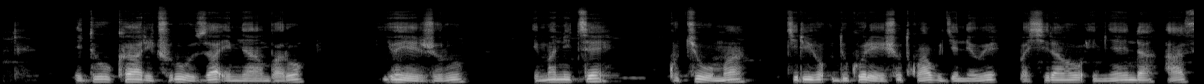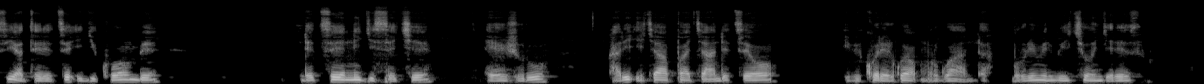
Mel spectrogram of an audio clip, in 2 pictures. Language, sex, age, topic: Kinyarwanda, male, 25-35, finance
